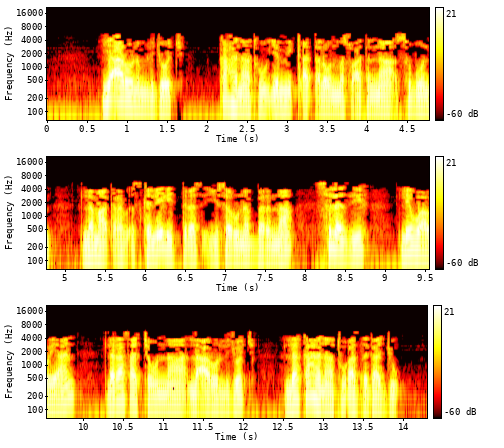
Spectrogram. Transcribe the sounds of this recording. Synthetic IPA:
jɛʔaɾo̞nɨmlɨd͡ʒo̞t͡ʃː | kʰaɦɨnat̪ʰujɛmːikʼːat̪ʼːələwnməsʔa̰t̪ɨnːasɨβun | ləmakʼɾəβɨ̰skʰəle̞lit̪̚d̪ɨɾəsjɪsəɾunəbːəɾɨnːa | sɨləzːih | le̞wawijan | ləɾasat͡ʃːɛwɨnːa̰lə̰ʔaɾo̞nlɨd͡ʒo̞t͡ʃː | ləkʰaɦɨnat̪ʰuʔazːəɡad͡ʒːu

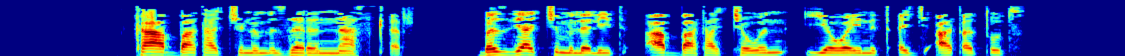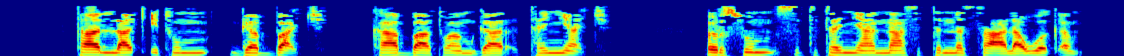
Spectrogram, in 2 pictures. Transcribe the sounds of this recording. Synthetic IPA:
kʰəabːat̪ʰat͡ʃːɪnɨmzəɾɨnːaskʼəɾ | bəzːijat͡ʃːɪmləlit̪abːat̪ʰat͡ʃːɛwɨnjɛwɔjnt̪ʼəd͡ʒat̪ʼət̪ʼːut̪ | alːakʼet̪ʰumɡəbːat͡ʃː | kʰəabːat̪ʰwamɡaɾt̪ʰəɲːat͡ʃː | ʔɨɾsumsɨt̪ːɨt̪ʰəɲːaɨnːasɨt̪ʰːɨnːəsaːlawːɔkʼəm

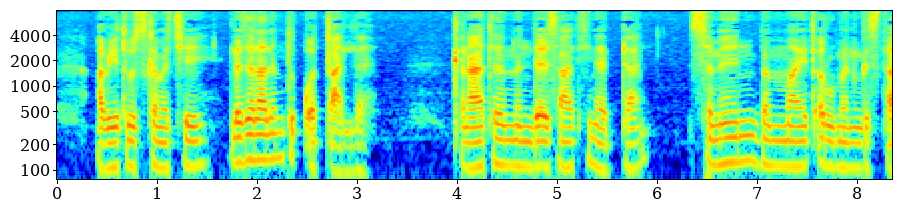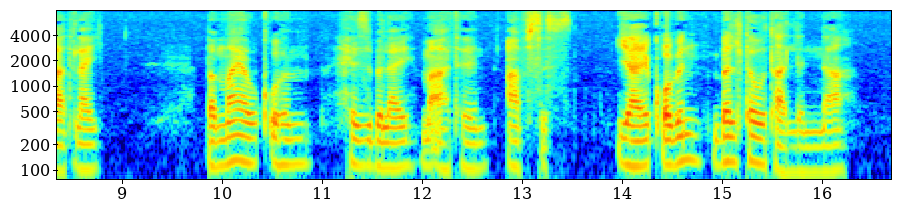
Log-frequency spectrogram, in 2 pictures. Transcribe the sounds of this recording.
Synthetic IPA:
ʔaβe̞t̪ʰust̪kʰəmət͡ʃʰe̞ | ləzəlaləmt̪ʰɨkʼːo̰t̪ʼːalːəh | kʼɨnat̪ʰɨmɨnd̪əɨsat̪ʰjɪnəd̪ːan | sɨmɨhɨnbəmːajt̪ʼəɾuməŋɡɨst̪ʰat̪laj | b̥əmːajawkʼuhɨm | hɨzblajma̰ʔat̪ʰɨhɨnʔafsɨs | jajkʼo̞βɨnbəlt̪ʰəwt̪ʰalːɨnːa

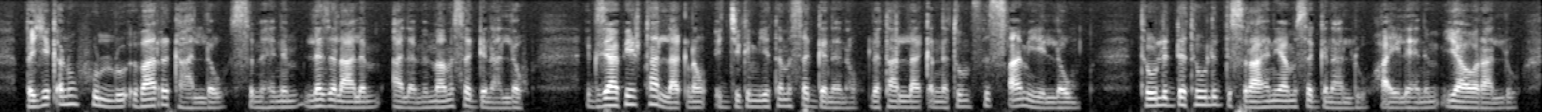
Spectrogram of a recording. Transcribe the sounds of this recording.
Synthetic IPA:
b̥əjːɛkʼənuhulːuʔɨβaɾɨkʰəhalːəhusɨmhɨnɨmləzəlaləmʔaləmɨmːaməsəɡːɨnalːəhu | ʔɨɡzijabhe̞ɾt̪ʰalːakʼnəwʔɨd͡ʒːɨɡɨmjɛt̪ʰəməsəɡːənənəwlət̪ʰalːakʼɨnːət̪ʰumfɨsʼːamejɛlːəhumt̪ʰəwlɨd̪ːət̪ʰəwlɨd̪sɨɾahɨnjaməsəɡːɨnalːuha̰jləhɨnɨmjawɔɾalːuhu

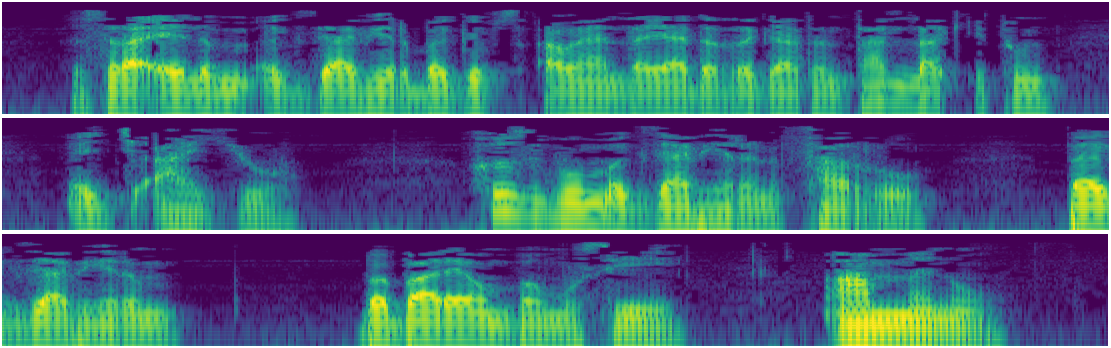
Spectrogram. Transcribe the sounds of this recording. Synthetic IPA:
ʔɨsɾaʔe̞lɨmʔɨ̰ɡzijaβhe̞ɾbəɡɨβsʼa̰wijanlajːad̪ərːəɡat̪ʰɨnt̪ʰalːakʼit̪ʰun | ʔɨd͡ʒːajːu | hɨzbumʔɨɡzjaβhe̞ɾɨnfərːṵ | b̥əɨɡzijaβhe̞ɾɨm | bəbaɾjawmbəmuse̞ | ʔamːənṵ

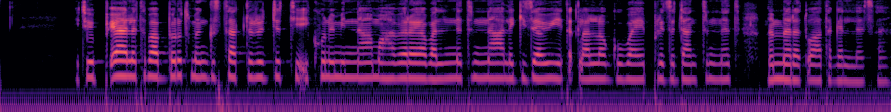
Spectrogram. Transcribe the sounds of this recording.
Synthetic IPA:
ʔit̪ʰjo̞pʼːjalət̪ʰəβabːəɾut̪məŋɡɨst̪ʰat̪̚d̪ɨɾɨd͡ʒːɪt̪jɛʔikʰo̞no̞miɨnːamahβəɾawiaβalɨnːət̪ʰɨnːaləɡizeawijɛt̪ʼəkʼlalːawɡuβaʔe̞pɾe̞zid̪ant̪ʰɨnːət̪ | məmːəɾət̪ʼwat̪ʰəɡəlːəsʼə

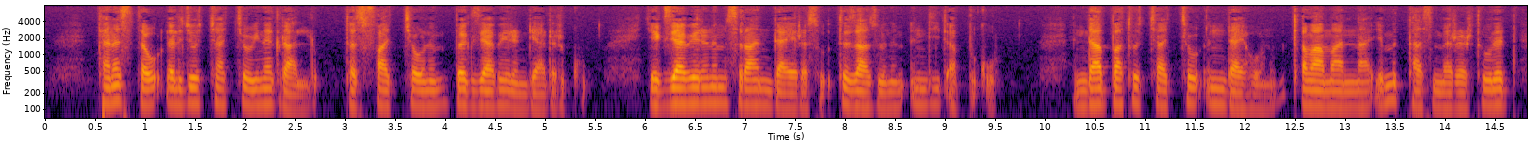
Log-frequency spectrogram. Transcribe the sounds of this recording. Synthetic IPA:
t̪ʰənəst̪ʰəwləlɨd͡ʒo̞t͡ʃːat͡ʃːɛwjɪnəɡɾalːuhut̪ʰəsfat͡ʃːɛwnɨmb̥əɨɡzjaβhe̞ɾɨnd̪ijad̪əɾɡu | jɛɨɡzijaβhe̞ɾɨnɨmsɨɾaɨnd̪ajɾəsut̪ʰəzazunɨmːɨnd̪it̪ʼəbːɨkʼu | ʔɨnd̪abːat̪ʰo̞t͡ʃːat͡ʃːɛwʔɨnd̪ajho̞nut̪ʼəmamanːajɛ̰mːɨt̪ʰːasməɾəɾt̪ʰɨwlɨd̪

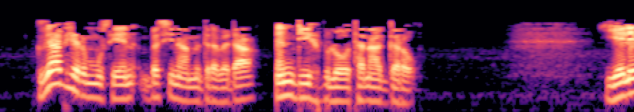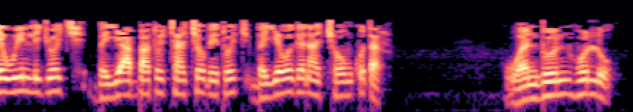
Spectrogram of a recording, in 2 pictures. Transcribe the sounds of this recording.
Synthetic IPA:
ɨɡzjaβhe̞ɾmuse̞nbəsinaməd̪ɾəβəd̪a | ɨnd̪ihbɨlo̞t̪ʰənaɡːəɾə̰w | jɛle̞winlɨd͡ʒo̞t͡ʃːbəjːɛabːat̪ʰo̞t͡ʃːat͡ʃːɛwbe̞t̪ʰo̞t͡ʃːbəjːɛwɔɡənat͡ʃːɛwmkʼut̪ʼɨɾ | wɔ̰nd̪unhulːu

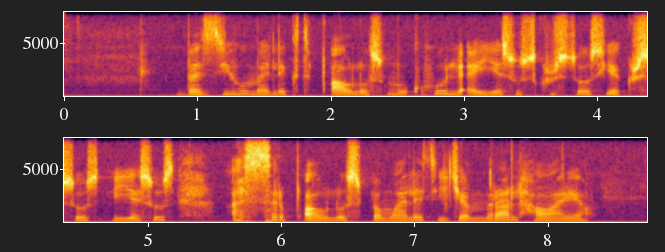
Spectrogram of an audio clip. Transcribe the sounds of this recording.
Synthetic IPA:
bəzːihuməlɨkt̪pʼawlo̞smukʼhuləʔɨjːɛsuskʰɾɨst̪ʰo̞sjɛkʰɾɨst̪ʰo̞sɨjːɛsus | ʔasːɨɾpʼawlo̞sbəmalət̪jɪd͡ʒɛmːɨɾalhawaɾijaw

